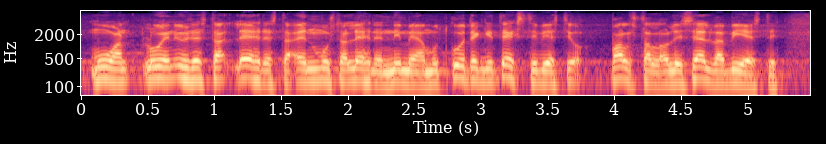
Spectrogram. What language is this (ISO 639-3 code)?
fin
